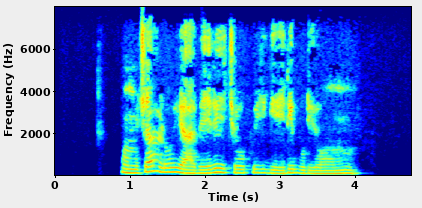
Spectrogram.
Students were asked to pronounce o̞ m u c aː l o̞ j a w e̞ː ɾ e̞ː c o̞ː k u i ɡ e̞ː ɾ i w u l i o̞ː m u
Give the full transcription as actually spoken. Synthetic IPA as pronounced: o̞ m u c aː l o̞ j a β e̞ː ɾ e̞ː c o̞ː k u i ɡ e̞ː ɾ i β u l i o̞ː m u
